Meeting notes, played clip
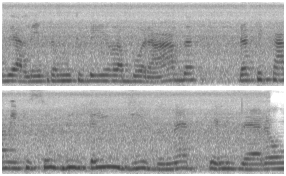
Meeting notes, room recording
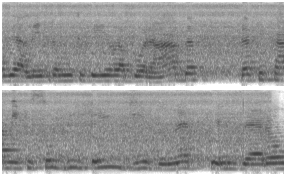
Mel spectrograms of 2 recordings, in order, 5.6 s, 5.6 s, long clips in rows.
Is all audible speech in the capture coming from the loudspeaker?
Yes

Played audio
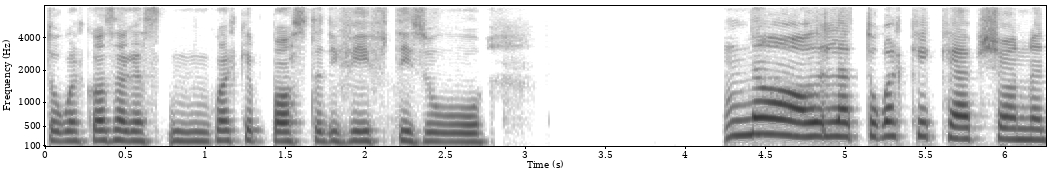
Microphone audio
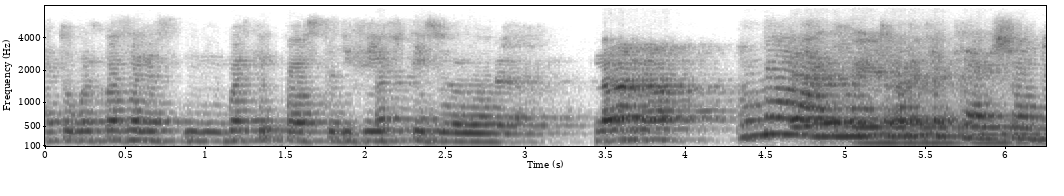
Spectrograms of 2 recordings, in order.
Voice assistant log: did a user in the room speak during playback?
Yes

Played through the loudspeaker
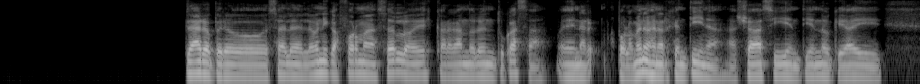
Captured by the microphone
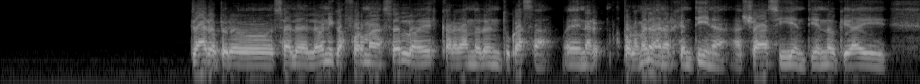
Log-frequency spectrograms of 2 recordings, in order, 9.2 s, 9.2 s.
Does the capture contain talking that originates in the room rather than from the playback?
No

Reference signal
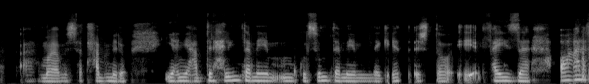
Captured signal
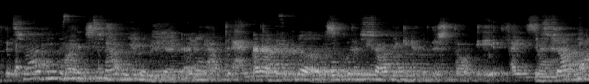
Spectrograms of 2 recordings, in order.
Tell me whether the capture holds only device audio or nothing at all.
No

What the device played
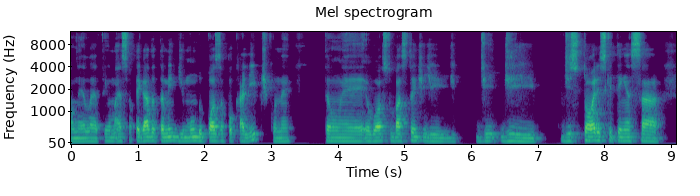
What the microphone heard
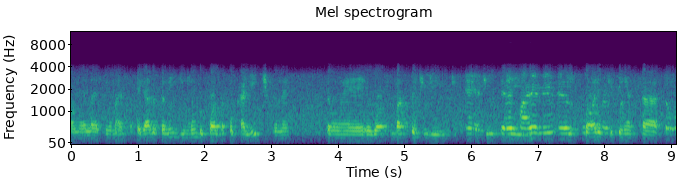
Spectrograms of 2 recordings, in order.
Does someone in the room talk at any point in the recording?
Yes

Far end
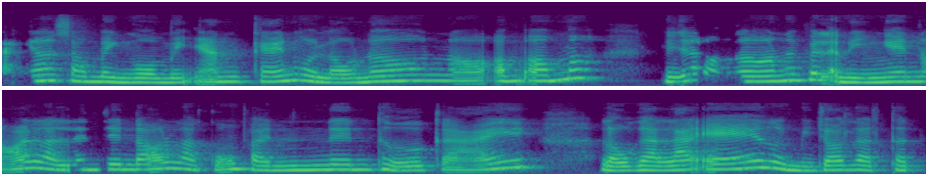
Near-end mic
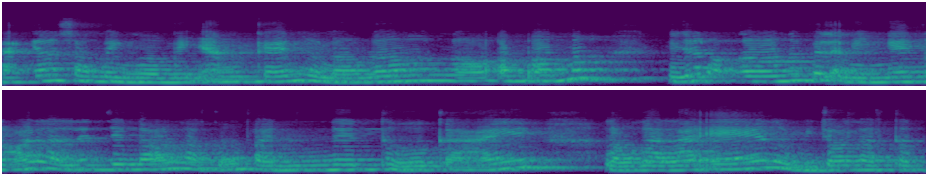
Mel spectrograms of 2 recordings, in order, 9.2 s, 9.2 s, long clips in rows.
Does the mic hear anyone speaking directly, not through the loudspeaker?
No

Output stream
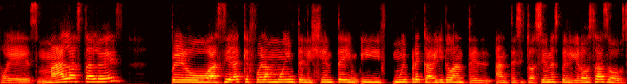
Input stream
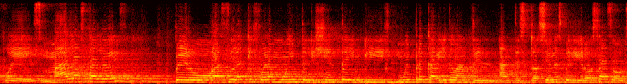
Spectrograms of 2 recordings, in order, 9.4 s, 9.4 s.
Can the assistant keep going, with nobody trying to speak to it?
Yes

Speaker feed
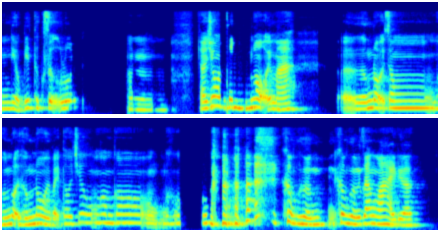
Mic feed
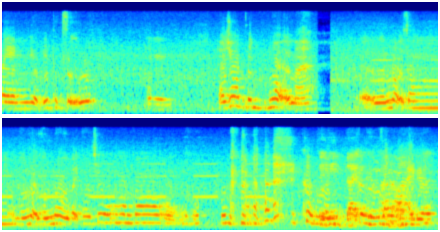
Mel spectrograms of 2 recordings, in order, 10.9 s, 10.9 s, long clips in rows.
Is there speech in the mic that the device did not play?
Yes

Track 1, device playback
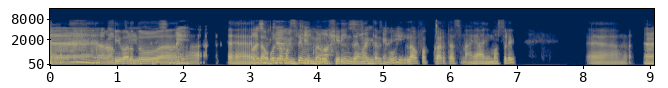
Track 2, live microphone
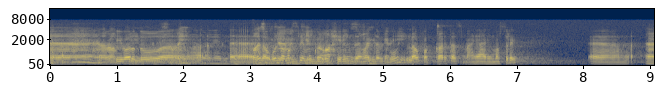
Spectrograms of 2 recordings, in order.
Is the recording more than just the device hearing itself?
Yes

